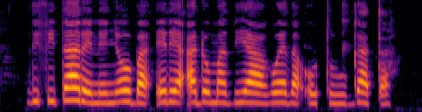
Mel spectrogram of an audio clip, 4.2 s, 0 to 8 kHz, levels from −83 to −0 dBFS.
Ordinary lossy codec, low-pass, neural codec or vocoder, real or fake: none; none; none; real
